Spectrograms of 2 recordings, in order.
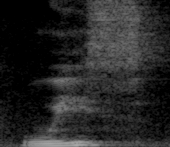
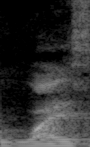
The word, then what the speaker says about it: Weiss: And as you can see here today, we're taking a look at the Weiss, or Weiss I believe is actually how you pronounce it, Weiss Watch Standard Issue Field Watch, black dial.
